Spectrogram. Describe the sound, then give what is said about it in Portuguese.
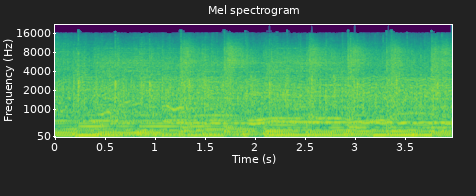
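Loud, sustained applause fills a church conference, a dense, steady wash of clapping with continuous low tones running beneath it. “Vamos dar um grande aplauso para o Rei dos Reis.”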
